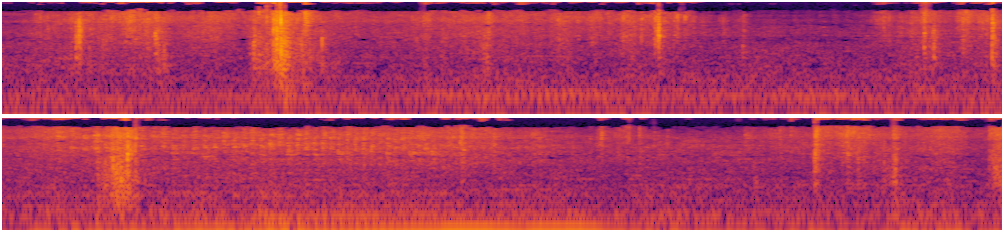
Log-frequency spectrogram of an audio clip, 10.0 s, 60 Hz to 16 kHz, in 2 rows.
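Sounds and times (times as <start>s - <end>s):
denim jeans rustling and clicking: 0.0s - 6.2s, 7.2s - 10.0s.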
